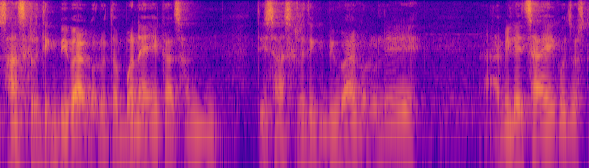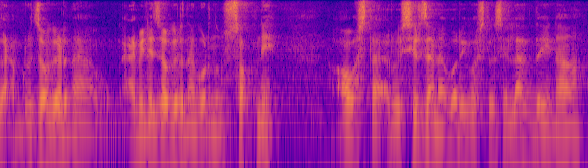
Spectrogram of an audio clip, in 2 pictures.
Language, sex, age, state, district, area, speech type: Nepali, male, 30-45, West Bengal, Darjeeling, rural, spontaneous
